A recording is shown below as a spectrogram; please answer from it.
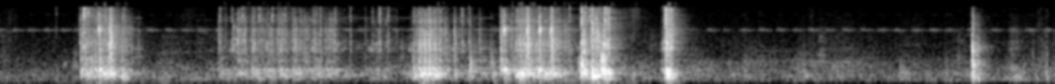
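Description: A sewing machine running a straight seam along the edge of kurta fabric in short bursts of fast, close clatter, separated by pauses and a few sharp clicks.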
